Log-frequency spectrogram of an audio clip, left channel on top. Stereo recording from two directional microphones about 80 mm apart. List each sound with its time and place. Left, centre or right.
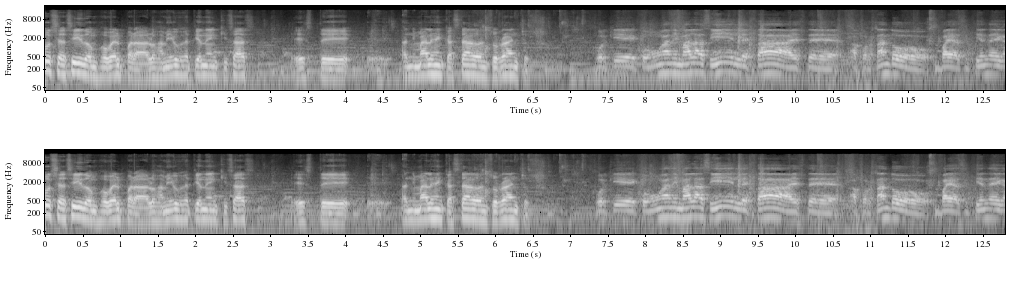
0.0 s speech: centre
7.3 s speech: right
